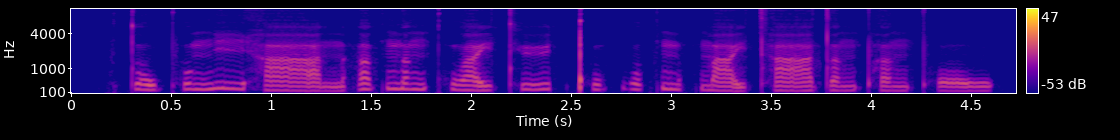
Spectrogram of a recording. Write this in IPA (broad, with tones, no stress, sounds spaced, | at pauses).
t̪ o˨˩ w pʰ ʊ˨˥ ŋ iː˧ h aː˨˩ n | ɐ˧ k̚ n̪ ɐ˧ ŋ kʷʰ aː˨˩ j t̪ʰ yː˨˥ t̚ kʷʰ ɐ˨˥ k̚ w ʊ˨˥ k̚ n̪ ʊ˨ k̚ m aː˨˩ j t̪ʰ aː˨˧ t̪ ɐ˨˥ ŋ pʰ ɐ˨˧ ŋ pʰ o˨ w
